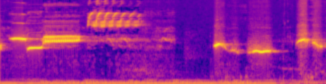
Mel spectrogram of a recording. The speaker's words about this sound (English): That's a wood thrush if I ever heard one. It's absolutely a wood thrush. It's so distinctively a wood thrush. I kind of like that.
